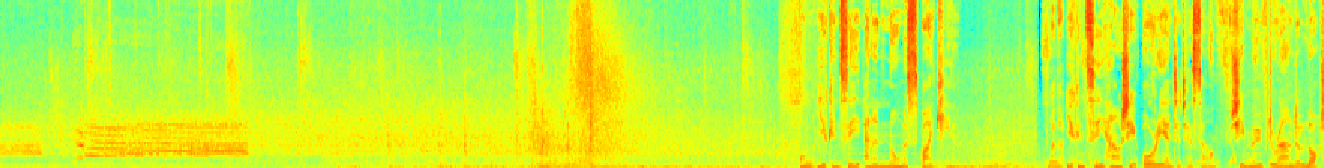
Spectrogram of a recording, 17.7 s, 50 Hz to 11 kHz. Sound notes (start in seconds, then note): 0.0 soldier screams; 2.1 screaming intensifies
